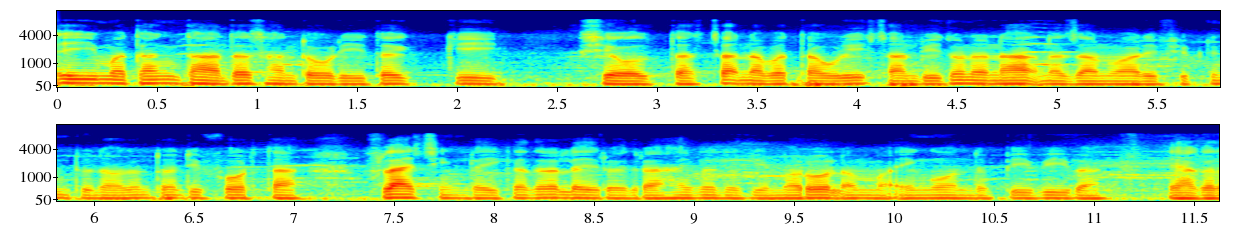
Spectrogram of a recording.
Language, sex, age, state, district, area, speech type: Manipuri, male, 45-60, Manipur, Churachandpur, rural, read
